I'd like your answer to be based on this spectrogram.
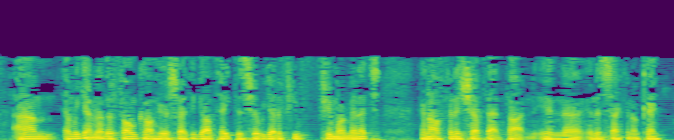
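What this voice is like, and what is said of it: Slightly hoarse voice. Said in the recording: “I'm getting a little hoarse toward the end of the program here because I've been talking too much”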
